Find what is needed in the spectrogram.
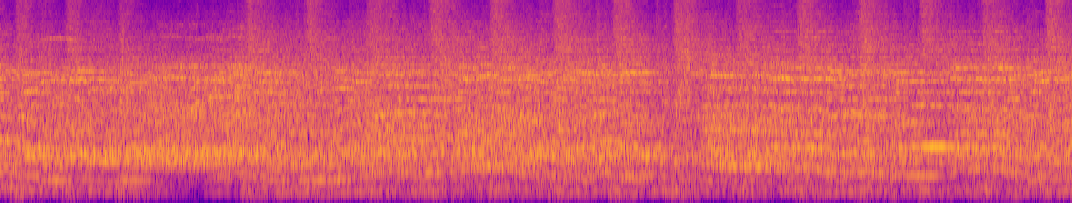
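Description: A band with brass plays a lively dance tune with a steady beat, over the noise of a large, cheering crowd.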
